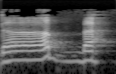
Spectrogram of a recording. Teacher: ببینید در کلمه دابه باز همینطور دابه بوده، با اول ساکن میشه به خاطر ادغام، میشه دابه، بعد ادغام میکنیم دابه. · Term: ادغام کبیر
